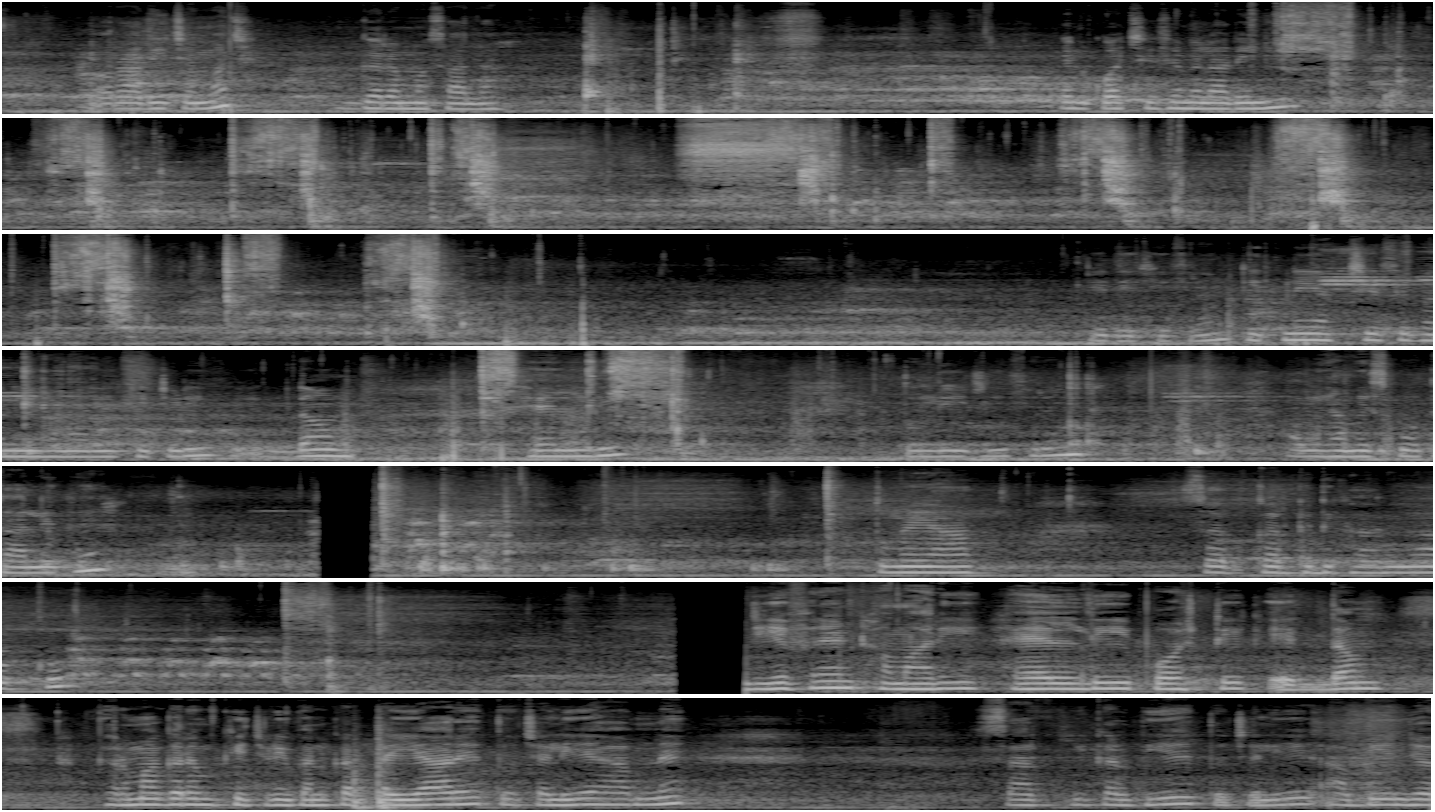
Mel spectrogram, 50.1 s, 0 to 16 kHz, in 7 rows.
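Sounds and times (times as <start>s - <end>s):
metal ladle scraping pot: 6.3s - 17.0s, 23.6s - 25.1s.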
